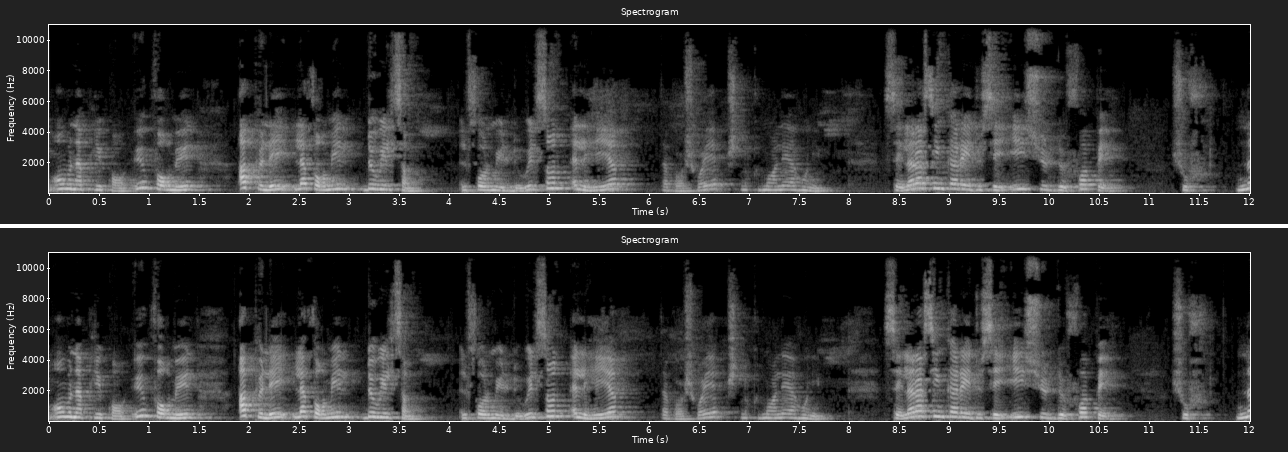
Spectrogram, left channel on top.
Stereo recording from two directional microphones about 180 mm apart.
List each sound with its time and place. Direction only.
0.0 s a woman's voice: 45° right (ahead or behind)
